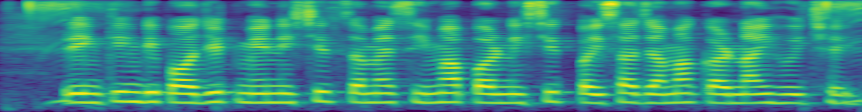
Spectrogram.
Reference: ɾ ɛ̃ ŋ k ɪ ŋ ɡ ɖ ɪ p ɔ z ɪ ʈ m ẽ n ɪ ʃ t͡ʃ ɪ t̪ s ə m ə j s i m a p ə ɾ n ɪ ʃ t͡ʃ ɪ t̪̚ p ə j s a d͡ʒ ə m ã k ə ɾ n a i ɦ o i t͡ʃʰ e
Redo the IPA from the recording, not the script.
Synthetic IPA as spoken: ɾ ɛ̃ ŋ k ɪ ŋ ɡ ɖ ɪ p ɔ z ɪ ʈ m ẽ n ɪ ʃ t͡ʃ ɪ t̪ s ə m ə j s i m a p ə ɾ n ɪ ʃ t͡ʃ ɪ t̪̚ p ə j s a d͡ʒ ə m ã k ə ɾ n a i ɦ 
